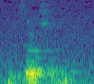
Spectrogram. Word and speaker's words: Dzogchen: It's about, I don't know how to pronounce it, Dzogchen? – Dzogchen.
